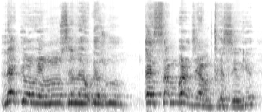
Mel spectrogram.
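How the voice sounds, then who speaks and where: A man with a Haitian Creole accent telling stories in animated chat, laughing often and repeating his phrases. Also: very high-pitched, moderate pace, a little hiss or hum.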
